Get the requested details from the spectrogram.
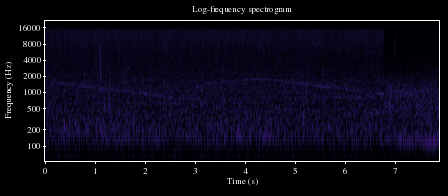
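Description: A cloak flaps in a gusting wind.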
